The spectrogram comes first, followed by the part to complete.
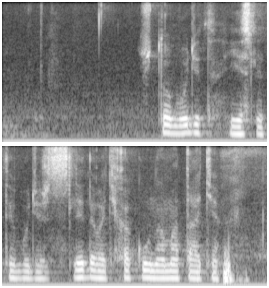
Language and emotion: Russian, neutral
